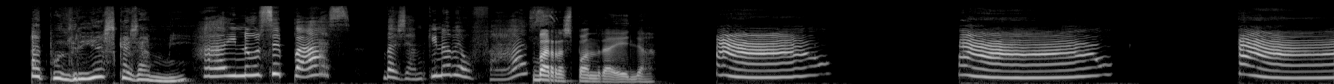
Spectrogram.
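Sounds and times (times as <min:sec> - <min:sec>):
speech: 0:00.4 - 0:06.6, 0:07.2 - 0:07.8
human voice imitating a cat meowing softly: 0:07.2 - 0:08.3, 0:09.6 - 0:11.2, 0:12.4 - 0:13.3.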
